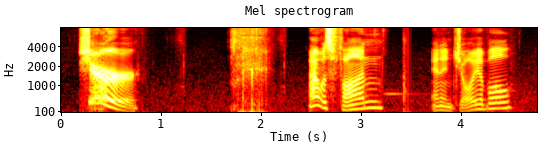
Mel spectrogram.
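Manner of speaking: dry, sarcastic delivery with swooping sing-song tune. Commenting on a round where the team keeps dying: sarcastic. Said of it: "he said. Sarcastically".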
